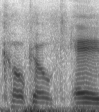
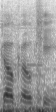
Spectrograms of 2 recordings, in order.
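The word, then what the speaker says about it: CocoCay: do but tomorrow it's Coco K day a perfect day in Coco okay even though it's pronounced CoCo Key but you know what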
